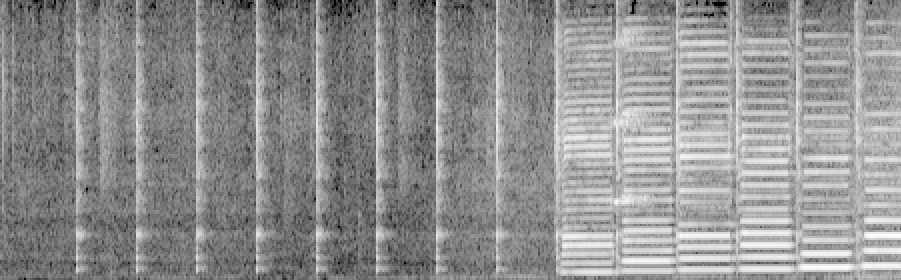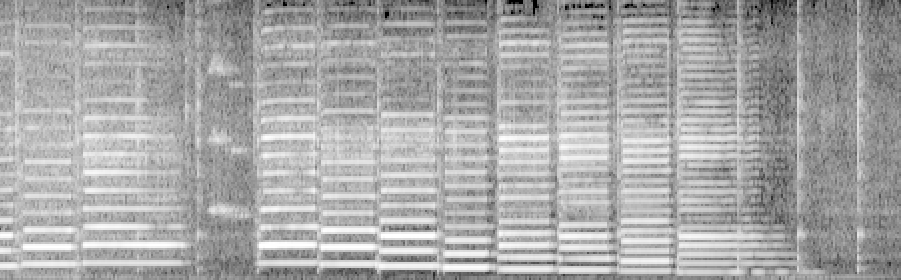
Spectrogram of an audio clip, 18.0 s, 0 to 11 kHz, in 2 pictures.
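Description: A metronome ticking steadily, about 100 beats a minute, then a soprano saxophone comes in after about five seconds. It plays a one-octave scale up, holds the top note, then plays it back down, one note per click.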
